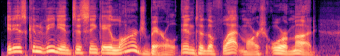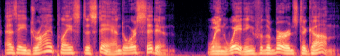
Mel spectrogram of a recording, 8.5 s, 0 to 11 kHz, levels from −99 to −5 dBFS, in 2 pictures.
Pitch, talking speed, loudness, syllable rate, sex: 130 Hz, 210 wpm, -17 LUFS, 4.9 syllables/s, male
